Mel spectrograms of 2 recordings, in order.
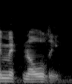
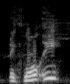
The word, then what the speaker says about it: McNulty: I like the way you say mcnoldy well how do you say it you say it I like the way you say it McNulty yeah that's his name all right I say mcnoldy that's like Sean sounds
